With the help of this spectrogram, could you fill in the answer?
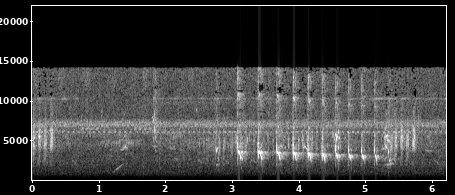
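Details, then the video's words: Greater thornbird by its nest, starting after a quiet spell with a series of about ten sharp, ringing notes that slowly drop in pitch and soften toward the end. A continuous high buzzing of insects runs throughout. "CANTO DO PÁSSARO GRAVETEIRO no entorno do ninho (PHACELLODOMUS RUBER), GREATER THORNBIRD"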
